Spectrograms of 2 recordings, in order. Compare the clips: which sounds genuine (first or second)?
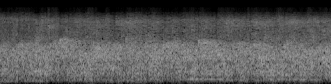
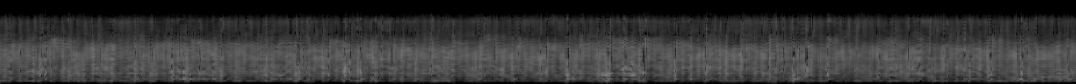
first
